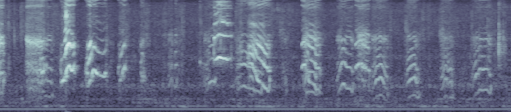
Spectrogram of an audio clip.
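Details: Pekingese pups from the three-week-old MJ litter at Terasroos cry in short, high-pitched whimpers, each a quick upward-then-downward squeal, several per second in clusters, over a faint steady hum.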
